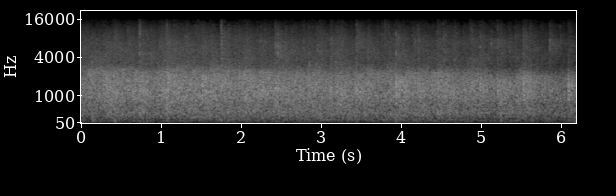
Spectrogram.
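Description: An audience applauds steadily for several seconds, a dense, even wash of many hands clapping at a constant loudness with no voices rising above it.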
